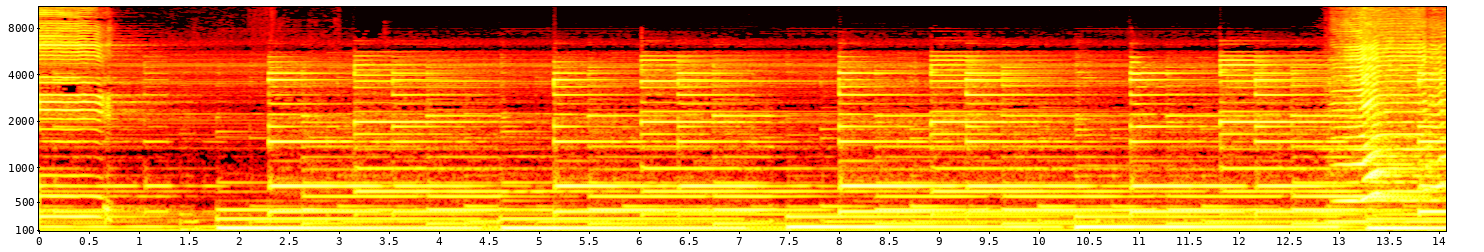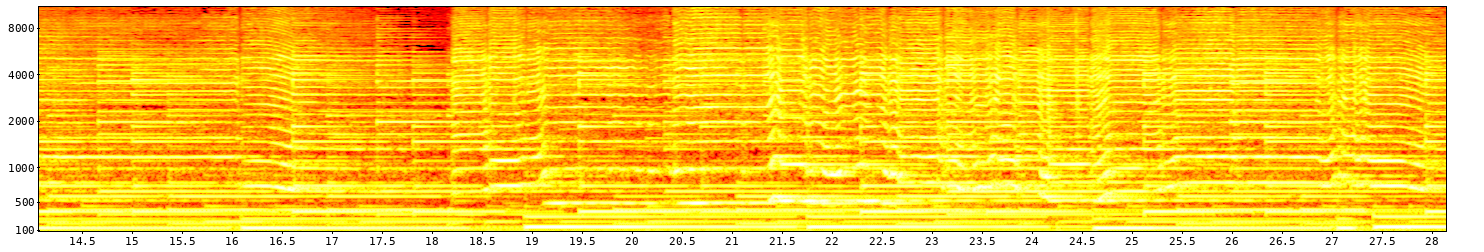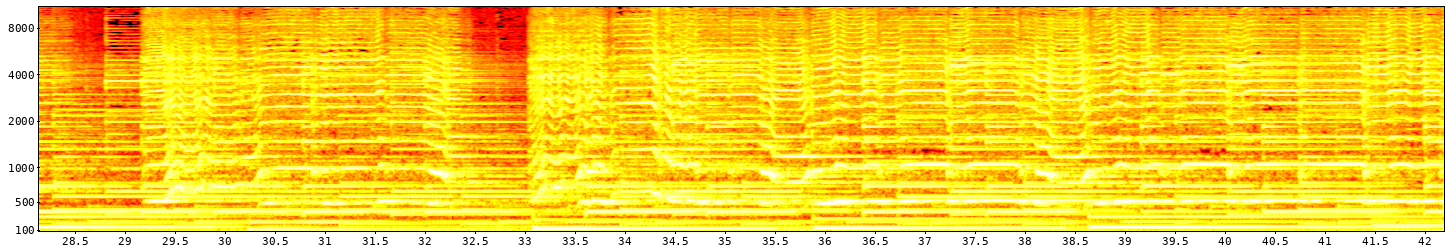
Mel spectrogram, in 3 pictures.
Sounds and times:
Guitar: 0.0 - 42.1.

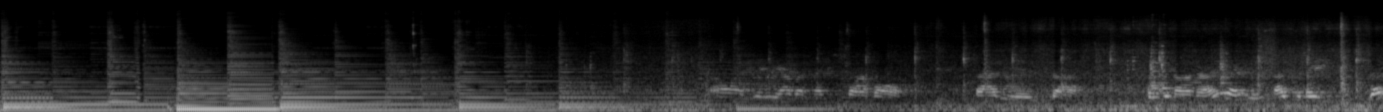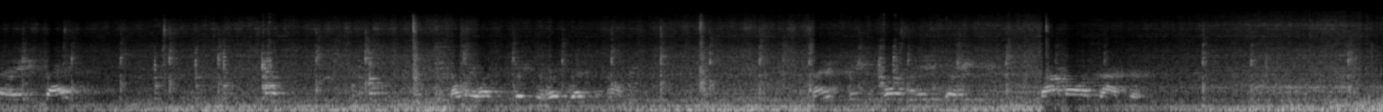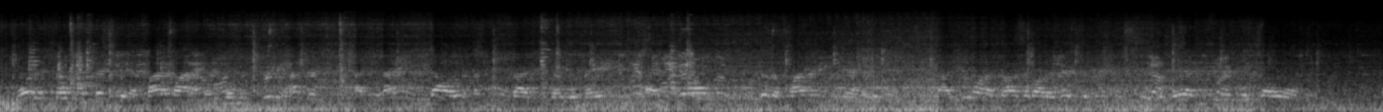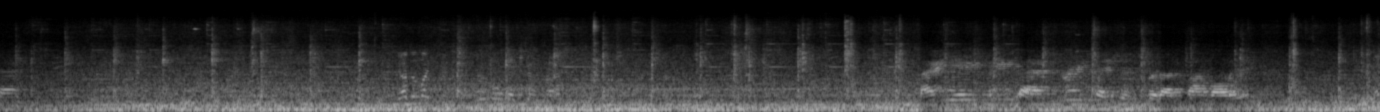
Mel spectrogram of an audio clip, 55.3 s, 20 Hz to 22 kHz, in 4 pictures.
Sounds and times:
Speech: 7.0 - 9.1, 9.7 - 14.8, 17.4 - 20.2, 21.9 - 25.4, 27.8 - 41.9, 45.4 - 47.3, 50.6 - 54.1.

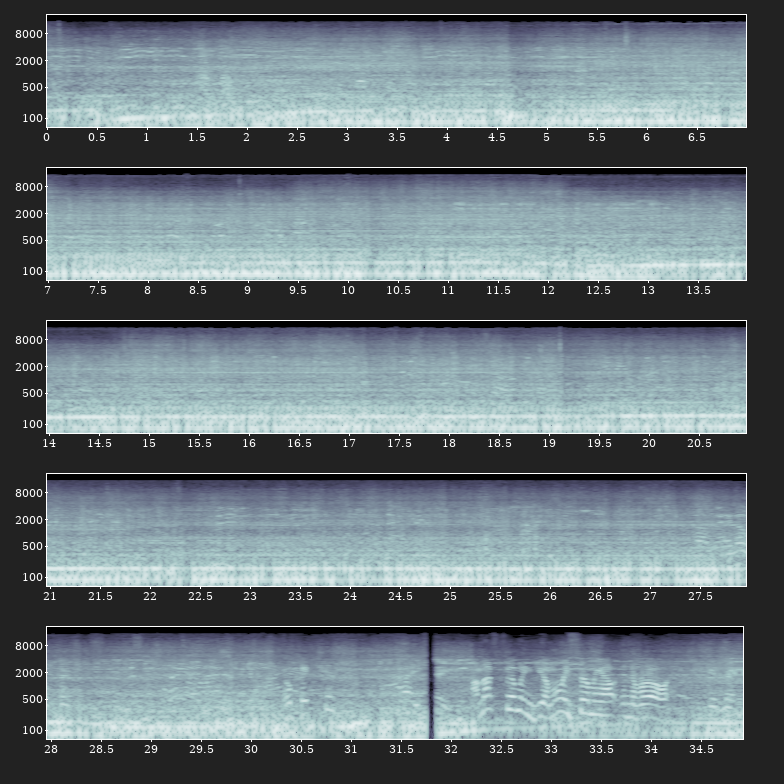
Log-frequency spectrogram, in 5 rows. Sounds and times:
Bus: 0.0 - 34.9
Outside, urban or manmade: 0.0 - 34.9
Speech: 8.1 - 13.9, 17.0 - 34.9.

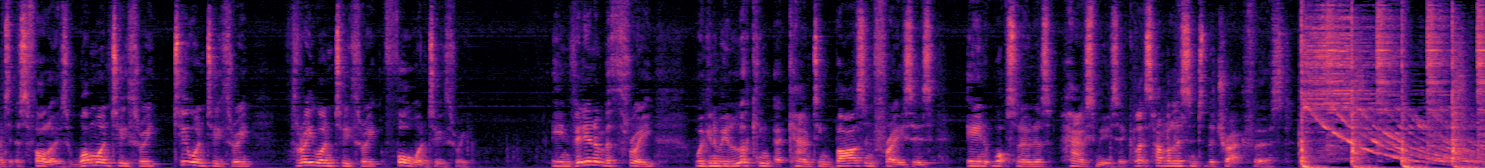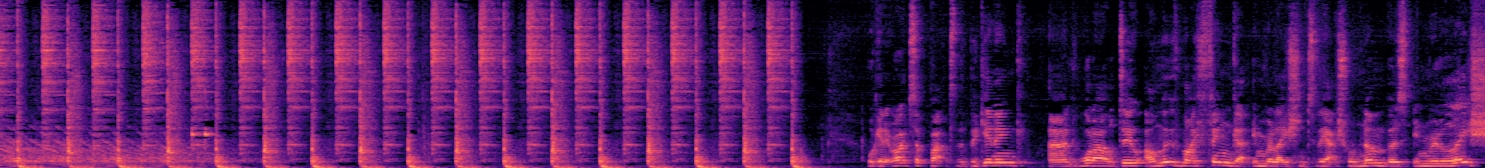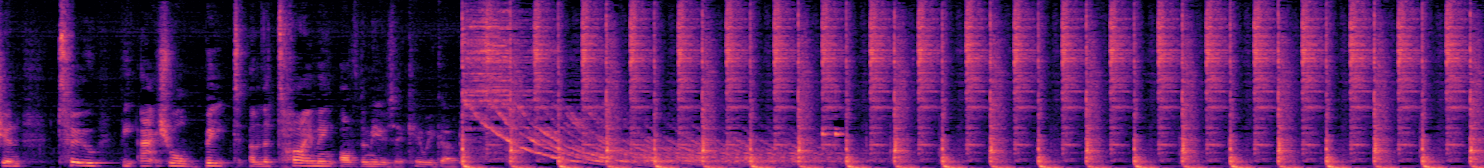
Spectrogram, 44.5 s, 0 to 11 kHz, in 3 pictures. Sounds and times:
Speech: 0.0 - 4.8, 5.5 - 13.0, 23.5 - 34.3
House music: 13.0 - 23.0, 34.3 - 44.5.

